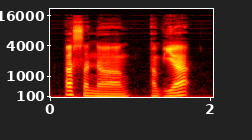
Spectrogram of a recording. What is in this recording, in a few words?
fine, Central Dusun; Osonong, om iya?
